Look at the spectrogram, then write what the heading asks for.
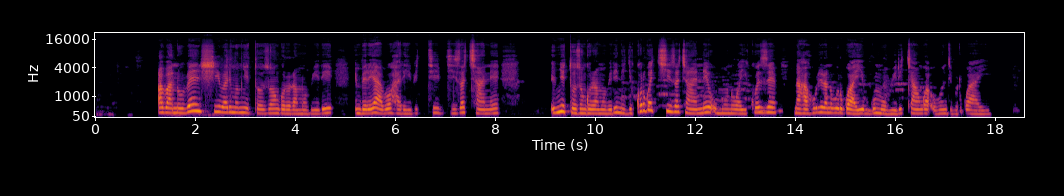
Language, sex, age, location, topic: Kinyarwanda, female, 18-24, Kigali, health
